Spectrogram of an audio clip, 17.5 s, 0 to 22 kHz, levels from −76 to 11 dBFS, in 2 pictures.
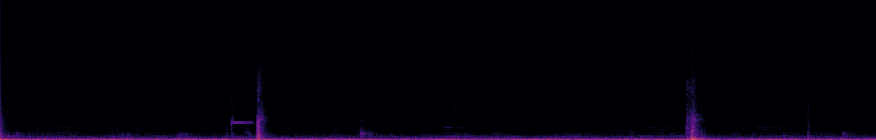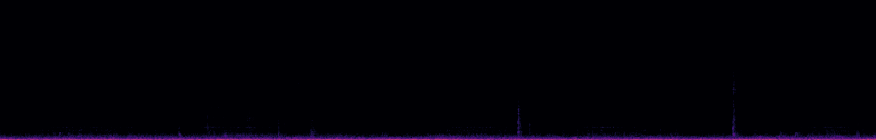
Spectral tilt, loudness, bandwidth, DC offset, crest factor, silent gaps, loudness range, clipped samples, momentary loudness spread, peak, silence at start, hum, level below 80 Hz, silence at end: -8 dB/octave; -37 LUFS; 4.7 kHz; under 0.1%; 20 dB; none; 3 LU; under 0.1%; 6 LU; -12 dBFS; 0 s; none; -34 dBFS; 0 s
